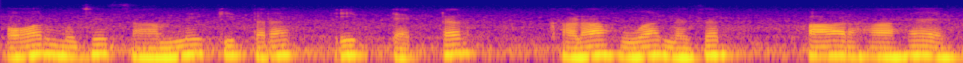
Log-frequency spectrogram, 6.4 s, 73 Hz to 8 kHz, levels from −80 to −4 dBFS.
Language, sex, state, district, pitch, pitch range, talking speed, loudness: Hindi, male, Madhya Pradesh, Katni, 135 Hz, 120-145 Hz, 120 wpm, -15 LUFS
